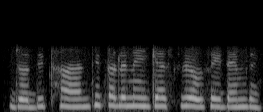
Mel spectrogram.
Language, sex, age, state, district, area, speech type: Odia, female, 18-30, Odisha, Balasore, rural, conversation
